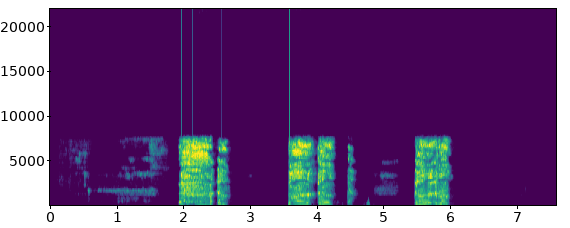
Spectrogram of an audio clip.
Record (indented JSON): {
  "three_cough_length": "7.6 s",
  "three_cough_amplitude": 32368,
  "three_cough_signal_mean_std_ratio": 0.42,
  "survey_phase": "beta (2021-08-13 to 2022-03-07)",
  "age": "18-44",
  "gender": "Male",
  "wearing_mask": "No",
  "symptom_cough_any": true,
  "symptom_new_continuous_cough": true,
  "symptom_runny_or_blocked_nose": true,
  "symptom_shortness_of_breath": true,
  "symptom_sore_throat": true,
  "symptom_diarrhoea": true,
  "symptom_fatigue": true,
  "symptom_fever_high_temperature": true,
  "symptom_headache": true,
  "symptom_change_to_sense_of_smell_or_taste": true,
  "symptom_loss_of_taste": true,
  "smoker_status": "Never smoked",
  "respiratory_condition_asthma": false,
  "respiratory_condition_other": false,
  "recruitment_source": "Test and Trace",
  "submission_delay": "2 days",
  "covid_test_result": "Positive",
  "covid_test_method": "LFT"
}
